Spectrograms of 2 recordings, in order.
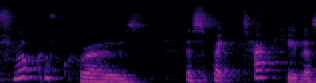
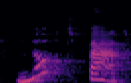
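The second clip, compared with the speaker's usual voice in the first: sneery; 5 semitones higher, 5 dB louder than usual. A narrator's reading. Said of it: "said a sneery voice".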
